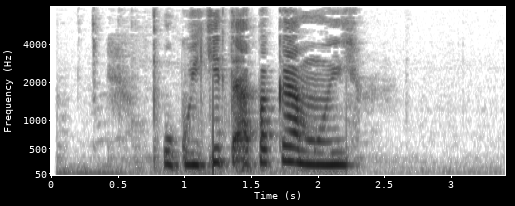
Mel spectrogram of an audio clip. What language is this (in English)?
Puno Quechua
